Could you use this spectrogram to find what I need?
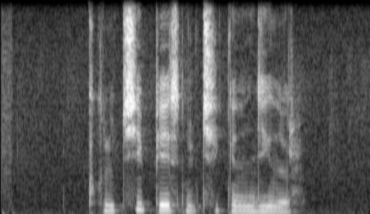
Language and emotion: Russian, neutral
